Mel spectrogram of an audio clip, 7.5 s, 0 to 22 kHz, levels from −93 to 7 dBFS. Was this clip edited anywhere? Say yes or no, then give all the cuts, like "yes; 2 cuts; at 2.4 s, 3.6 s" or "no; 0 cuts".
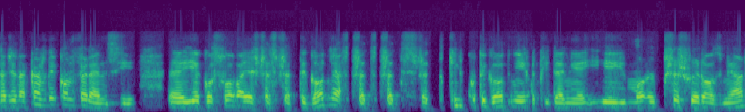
yes; 3 cuts; at 3.7 s, 5.3 s, 6.0 s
